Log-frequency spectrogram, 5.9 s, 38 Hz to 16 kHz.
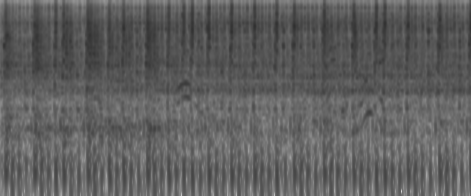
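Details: New 7hp go-kart engine replacing a blown 5hp Honda, with torque converter, first start after adding oil and fuel: small single-cylinder runs with steady, even low thump and picks up cleanly with no knocks; healthy.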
